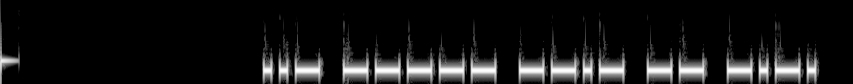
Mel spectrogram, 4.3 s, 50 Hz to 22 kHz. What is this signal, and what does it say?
Morse code, heard as a keyed tone, about 30 wpm, 700 Hz. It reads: U0QMC
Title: Code Groups - 5 Letter:Numbers - 30wpm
